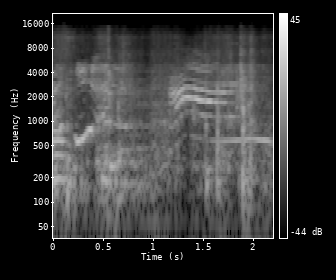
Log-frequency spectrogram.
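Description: A high-pitched child's voice calling out twice in rising and falling squeals, without words, and a brief crackle of plastic wrap being handled near the end.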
